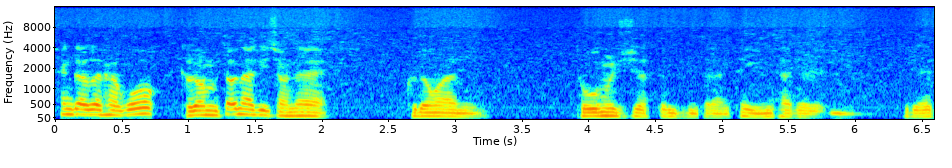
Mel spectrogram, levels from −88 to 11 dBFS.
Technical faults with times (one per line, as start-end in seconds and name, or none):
0.00-6.60 noise suppressor artifacts
5.80-6.04 speech cut by the noise suppressor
